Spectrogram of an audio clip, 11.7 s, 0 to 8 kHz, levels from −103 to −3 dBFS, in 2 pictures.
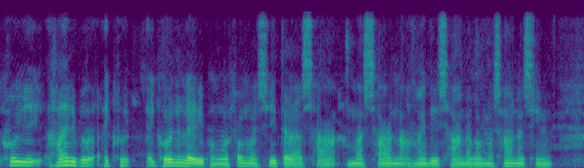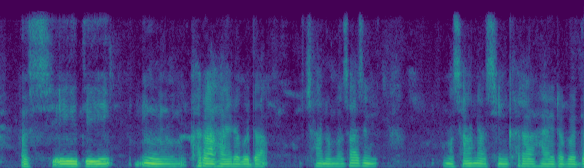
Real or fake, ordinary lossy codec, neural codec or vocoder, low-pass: fake; none; codec, 16 kHz, 4 kbps, FreqCodec, smaller model; 7.2 kHz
